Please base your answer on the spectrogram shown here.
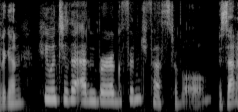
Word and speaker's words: Edinburgh: He went to the Edinburgh Fringe Festival. Is that how you say it? You don't say Berg. Edinburgh.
